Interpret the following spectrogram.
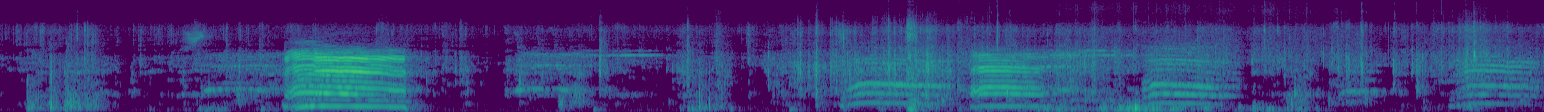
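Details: Grazing sheep in a forest; one loud, trembling bleat followed by a chorus of overlapping wavering bleats from several animals, some rising and falling, with faint human voices.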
